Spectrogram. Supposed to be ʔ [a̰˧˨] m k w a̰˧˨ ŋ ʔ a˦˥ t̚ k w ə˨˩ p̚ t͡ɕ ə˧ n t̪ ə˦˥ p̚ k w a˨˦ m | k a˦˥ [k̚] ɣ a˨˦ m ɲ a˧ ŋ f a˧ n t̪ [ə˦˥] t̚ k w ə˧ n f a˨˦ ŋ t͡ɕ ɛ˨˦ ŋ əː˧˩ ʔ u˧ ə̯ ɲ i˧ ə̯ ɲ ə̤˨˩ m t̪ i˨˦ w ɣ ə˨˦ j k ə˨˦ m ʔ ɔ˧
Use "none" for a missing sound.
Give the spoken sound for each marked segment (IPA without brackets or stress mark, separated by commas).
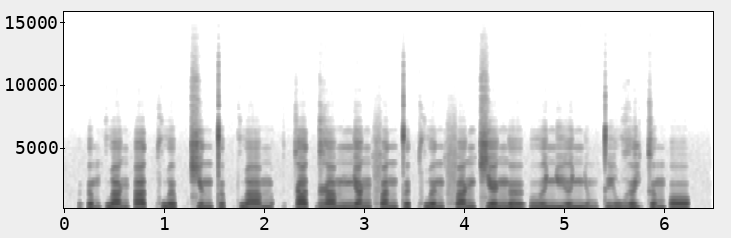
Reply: ə̰˧˨, t̚, ə˨˩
